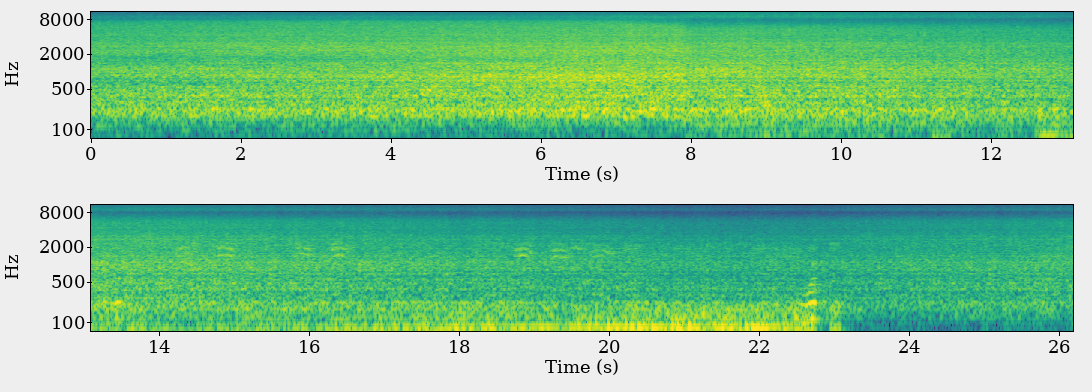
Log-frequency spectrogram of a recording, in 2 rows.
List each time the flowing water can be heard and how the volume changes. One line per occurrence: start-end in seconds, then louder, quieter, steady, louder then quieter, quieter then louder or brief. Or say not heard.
0.0-26.1 quieter.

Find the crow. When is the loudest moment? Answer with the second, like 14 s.
23 s.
